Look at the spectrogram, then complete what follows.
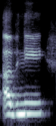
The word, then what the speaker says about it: Avani: So the way the phonetic spelling of that to help everyone is it's oven with an E at the end. So Avani, and then, it rhymes with high.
